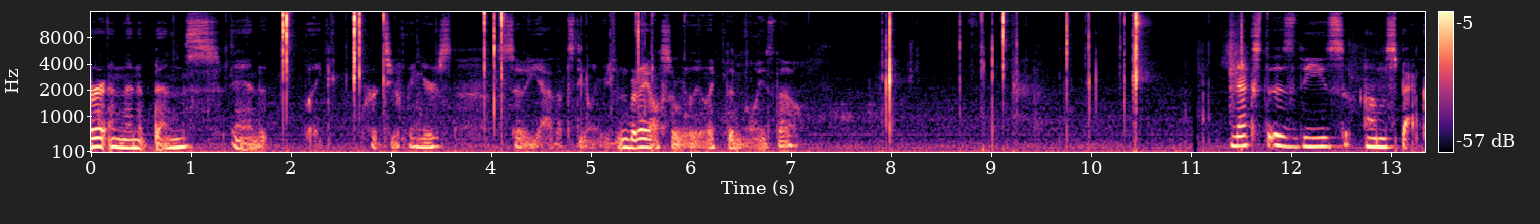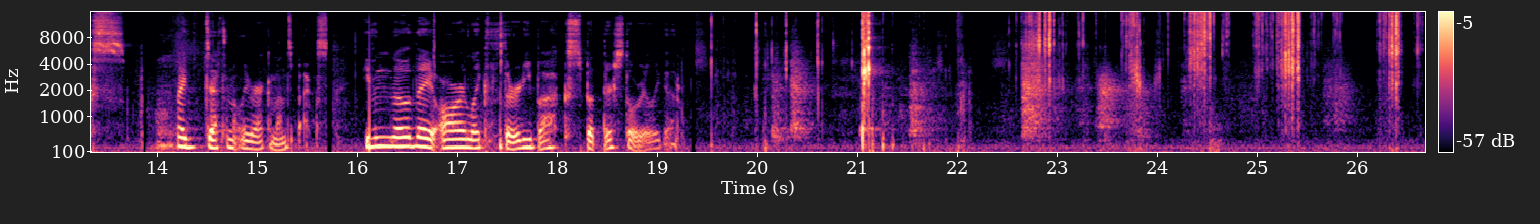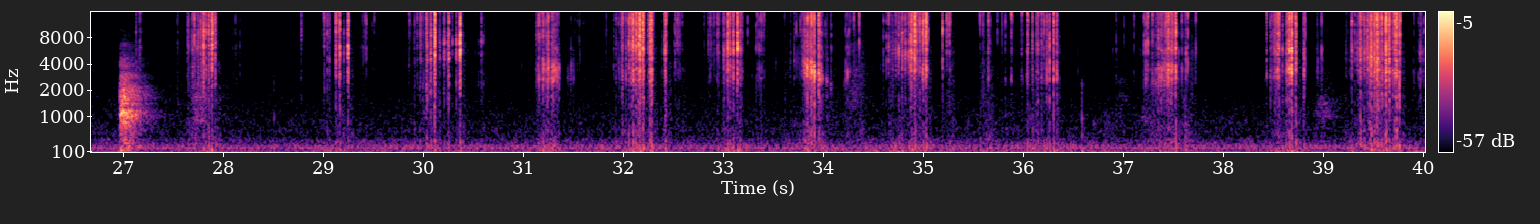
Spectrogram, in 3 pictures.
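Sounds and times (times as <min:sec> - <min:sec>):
magnets clicking and snapping: 0:01.8 - 0:07.0, 0:07.8 - 0:10.6, 0:22.5 - 0:37.8, 0:38.4 - 0:40.0.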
